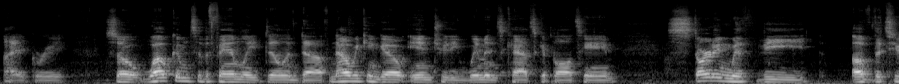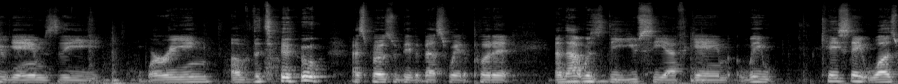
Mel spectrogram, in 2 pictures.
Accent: American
